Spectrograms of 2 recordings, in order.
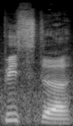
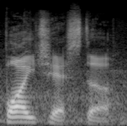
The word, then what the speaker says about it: Bicester: later from that one video that Bicester is pronounced Bicester, not Bicester.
